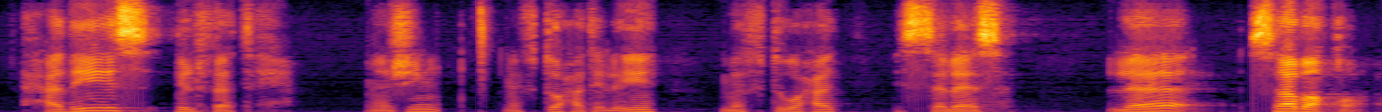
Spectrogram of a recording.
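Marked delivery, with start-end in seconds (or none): 5.5-6.8 slow, drawn-out "لا سبق" with the b voiced as open "sabaq"; sabaq with open vowels. Shown as a demonstration. Teacher to students, drawing out "لا سبق" as sa-ba-q. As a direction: spell out "سبق" slowly as sa-ba-q. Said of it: "السين مفتوحة، الباء مفتوحة".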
